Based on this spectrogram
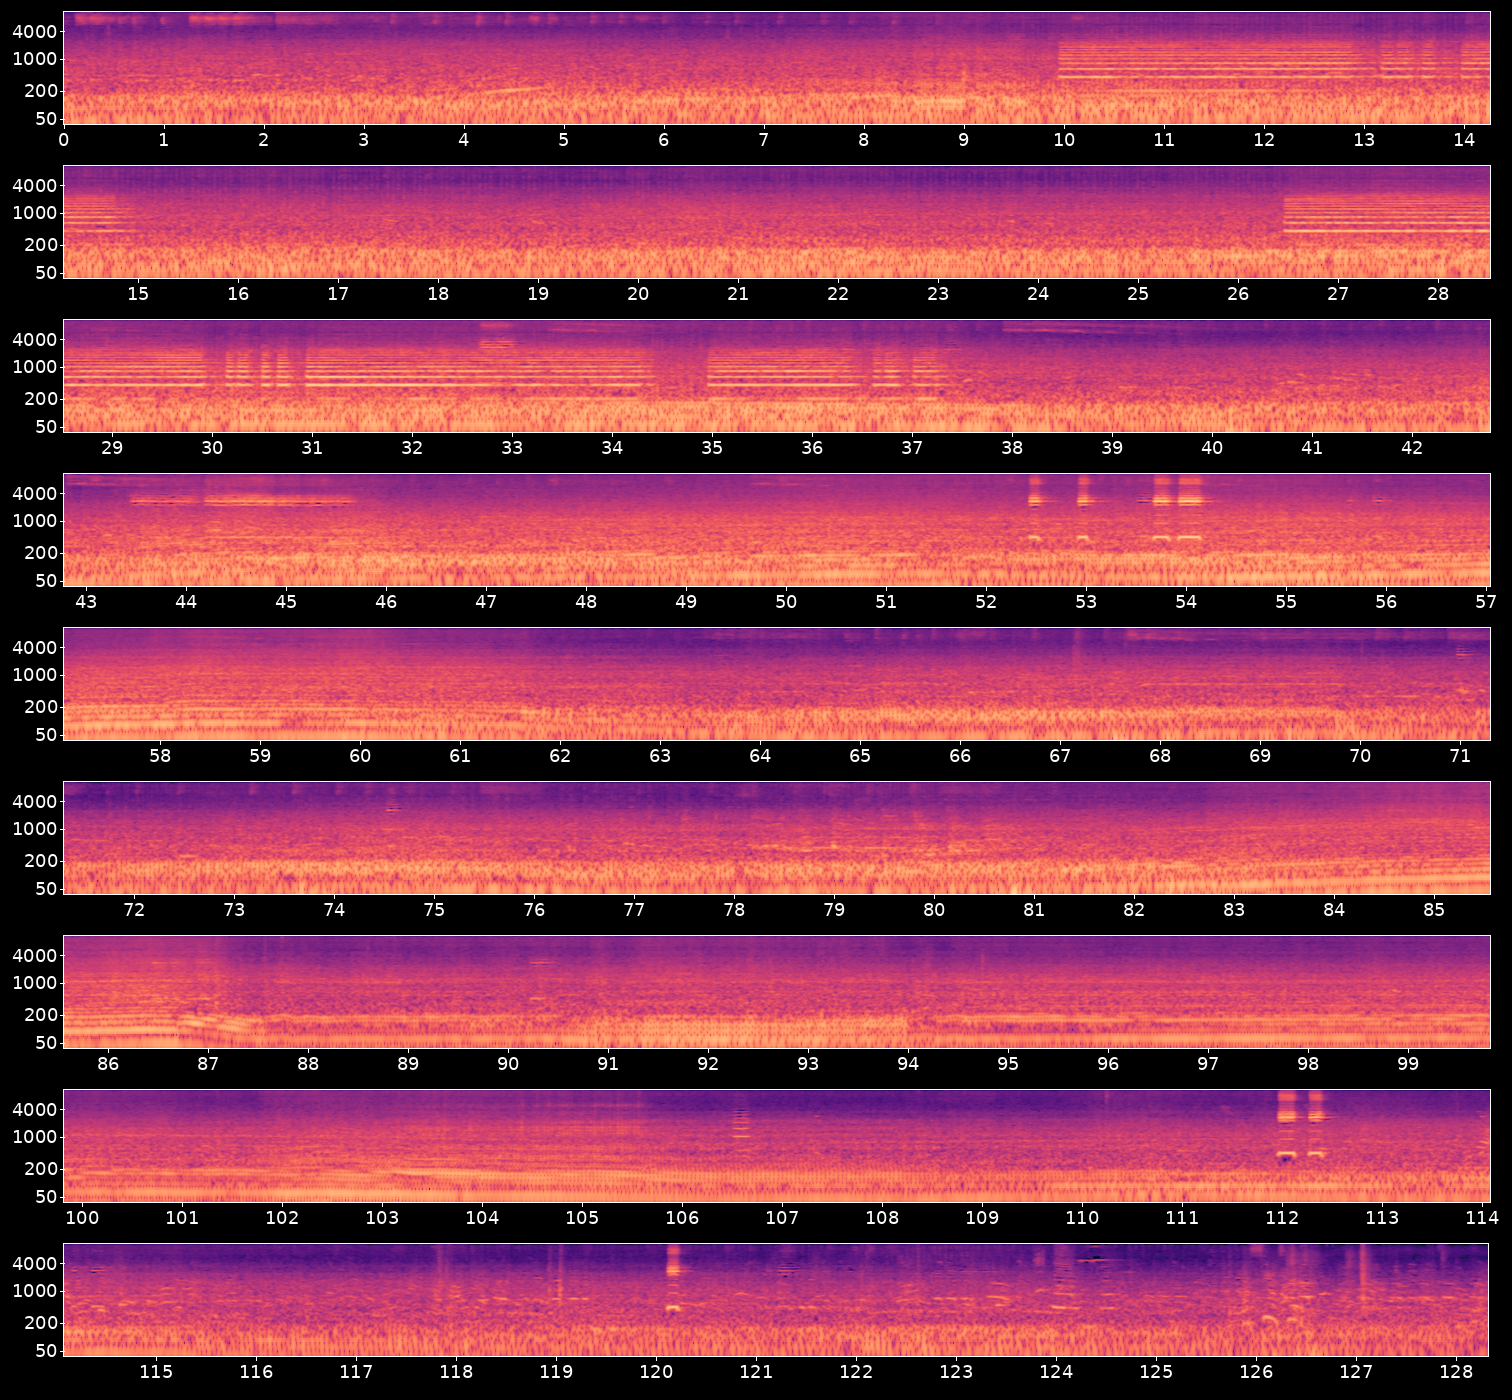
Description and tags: traffic medium Haiti horn honks
traffic, Haiti, medium, horn, honks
